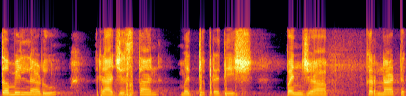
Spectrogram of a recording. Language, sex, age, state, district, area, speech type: Marathi, female, 45-60, Maharashtra, Buldhana, rural, spontaneous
